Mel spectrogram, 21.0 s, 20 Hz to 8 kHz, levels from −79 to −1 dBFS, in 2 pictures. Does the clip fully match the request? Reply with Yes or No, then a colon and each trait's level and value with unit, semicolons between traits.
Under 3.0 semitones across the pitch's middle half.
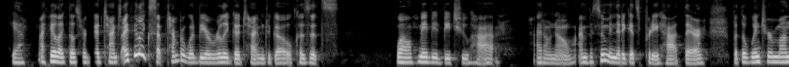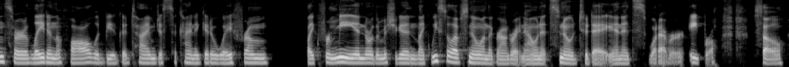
Yes: narrow, 2.6 semitones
